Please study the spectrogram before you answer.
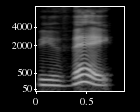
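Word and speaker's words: Vivek: Put all my jellyfish on Vake rhymes with cake.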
